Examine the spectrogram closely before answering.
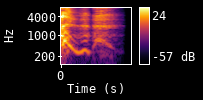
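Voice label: damaged, Japanese; niike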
